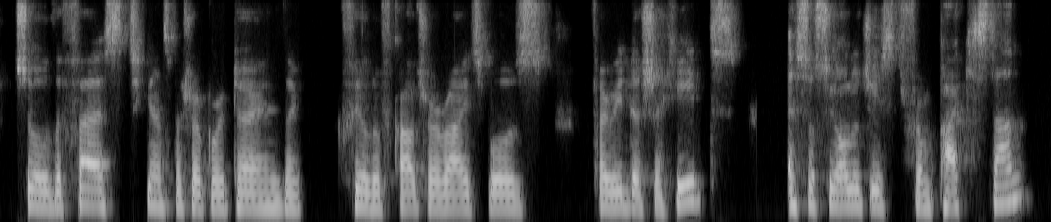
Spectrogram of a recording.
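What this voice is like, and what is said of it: Greek accent with British influence. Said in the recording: “I'm Greek, but have been living in the UK for the past 25 years. ... I can hear a little bit of both those things in your accent”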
